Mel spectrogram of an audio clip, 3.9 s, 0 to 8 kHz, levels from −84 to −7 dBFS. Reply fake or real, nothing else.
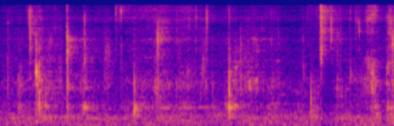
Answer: fake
